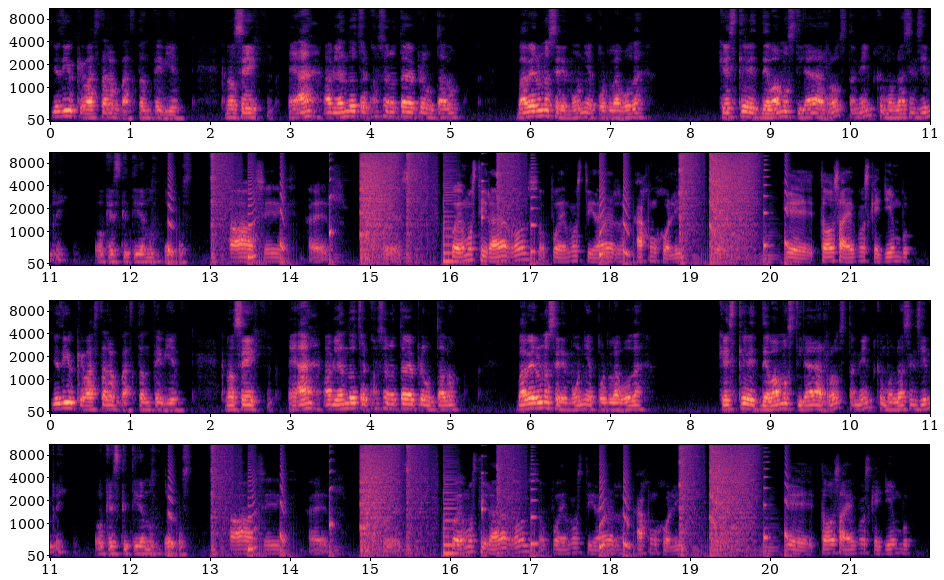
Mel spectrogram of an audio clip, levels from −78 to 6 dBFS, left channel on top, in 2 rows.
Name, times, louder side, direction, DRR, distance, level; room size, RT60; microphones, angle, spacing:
voice 1, 0.0-1.6 2.2-2.6 3.0-5.1 5.8-7.4 8.4-11.2 11.6-12.7, right 1 dB, 20° right, 1.4 m, -20 dB
sound 1, 12.3-12.7 13.0-14.0 14.5-14.6 14.9-17.2 17.9-18.4 18.9-20.3, left 1 dB, 10° left, 0.4 m, -26 dB
voice 2, 13.2-14.0 14.2-14.6 15.1-15.6 16.0-18.9 19.3-19.5 20.2-21.7, left 4 dB, 75° left, 0.5 m, -25 dB
5.8 x 2.2 x 2.4 m
head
